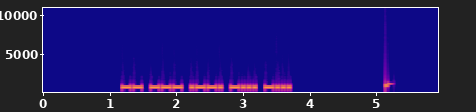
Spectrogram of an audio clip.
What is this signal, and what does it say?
Morse code, heard as a keyed tone, about 27 wpm, 700 Hz. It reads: MOPBB
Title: Code Groups - 5 Letters - 28wpm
